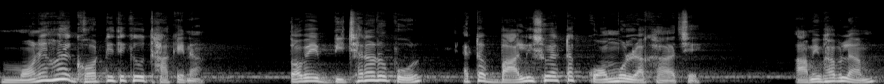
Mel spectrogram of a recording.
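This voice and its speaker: A man narrating a first-person horror tale in a measured, suspenseful manner. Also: mid-range voice. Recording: long reverb, music underneath.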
